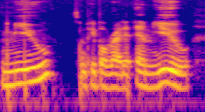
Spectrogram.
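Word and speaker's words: μ: letter which is pronounced mu some people write it mu but you pronounce it as like a cat mu and that's our notation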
